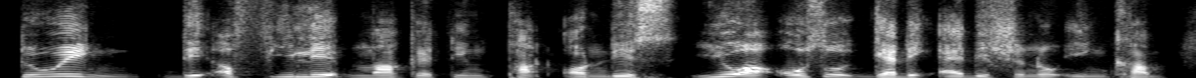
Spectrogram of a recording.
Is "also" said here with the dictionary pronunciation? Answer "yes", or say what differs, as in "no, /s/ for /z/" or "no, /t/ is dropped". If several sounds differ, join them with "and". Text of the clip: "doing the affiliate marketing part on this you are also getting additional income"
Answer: yes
